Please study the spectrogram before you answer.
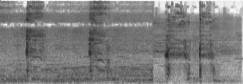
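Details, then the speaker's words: Adult with a dry cough lasting about a week: several short, dry, non-productive coughs, the first few over background music. "lihat tadi video gua batuk-batuk kering kayak gitu itu udah berlangsung semingguan lah"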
